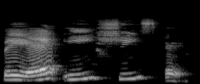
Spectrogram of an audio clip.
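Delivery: slow dictation, one letter at a time; spelling out. Shown as a demonstration. Teacher dictates a fish's name to pupils, spelled slowly. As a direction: space each letter out for pupils writing along.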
